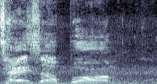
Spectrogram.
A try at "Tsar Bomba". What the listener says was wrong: Bomba. The T is silent. Tsar Bomba.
